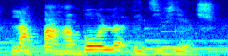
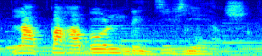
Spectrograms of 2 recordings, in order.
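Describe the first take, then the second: The two takes are said the same way.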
